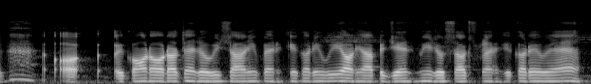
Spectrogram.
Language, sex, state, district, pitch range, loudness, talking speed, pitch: Hindi, male, Bihar, Supaul, 140-150 Hz, -18 LUFS, 255 wpm, 145 Hz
